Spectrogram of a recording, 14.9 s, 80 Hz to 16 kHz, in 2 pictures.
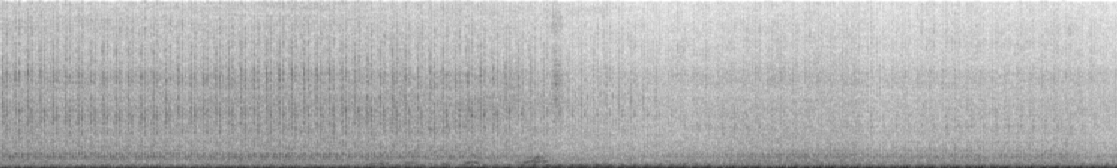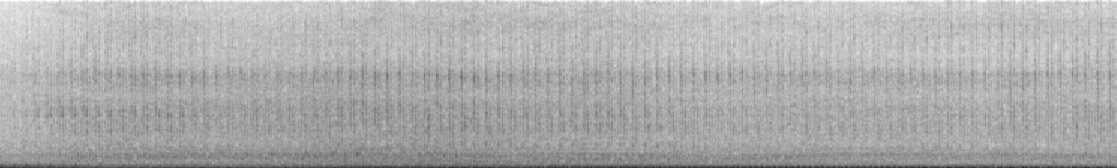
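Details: Mitsubishi Evo built to 700 hp, first start after rebuild, oil smoke burning off: uneven, lumpy idle with a deep loping beat about three times a second, one cylinder dead from an unplugged injector causing a misfire.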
